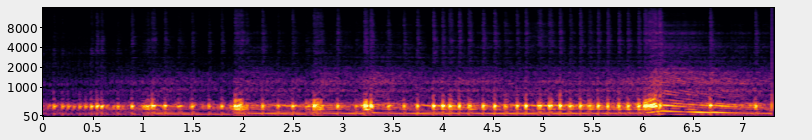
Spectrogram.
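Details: 1985 Honda ATC 250R two-stroke, freshly rebuilt engine (new crank, rod, Wiseco piston, bored cylinder, seals) after holed piston, gently test ridden under first load: crackles and blips through light throttle, picks up crisply, no bogging; running well, more responsive.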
